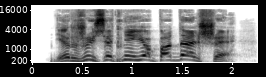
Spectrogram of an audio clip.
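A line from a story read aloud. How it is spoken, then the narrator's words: Harsh bark. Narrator (Russian): рявкнул Ван Эк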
